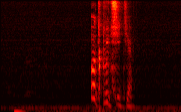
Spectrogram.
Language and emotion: Russian, angry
